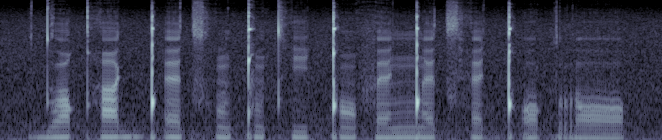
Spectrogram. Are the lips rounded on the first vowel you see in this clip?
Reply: yes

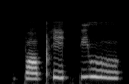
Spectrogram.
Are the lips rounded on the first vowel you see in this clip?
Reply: yes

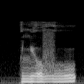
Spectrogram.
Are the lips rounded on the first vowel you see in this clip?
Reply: yes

